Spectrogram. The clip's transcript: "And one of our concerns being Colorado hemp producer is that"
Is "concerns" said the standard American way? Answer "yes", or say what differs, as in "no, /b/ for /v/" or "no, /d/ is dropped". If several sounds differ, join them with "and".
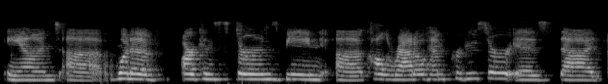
yes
